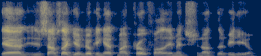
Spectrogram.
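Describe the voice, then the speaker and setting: A man from Denmark with a Danish accent, talking in halting, rough-edged speech with restarts on a casual video call. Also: fairly low pitch, steady tone, fairly bright tone. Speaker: video chat participant.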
